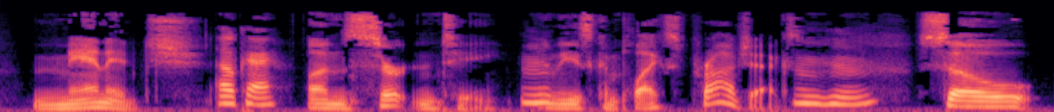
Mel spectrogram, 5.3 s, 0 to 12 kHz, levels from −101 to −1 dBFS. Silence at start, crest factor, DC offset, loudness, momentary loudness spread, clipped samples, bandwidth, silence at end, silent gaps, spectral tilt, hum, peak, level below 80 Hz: 0.15 s; 18 dB; under 0.1%; -25 LUFS; 12 LU; under 0.1%; 8.8 kHz; 0.1 s; none; -5 dB/octave; none; -6 dBFS; -44 dBFS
